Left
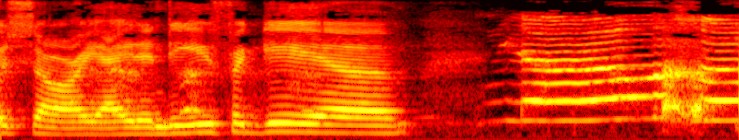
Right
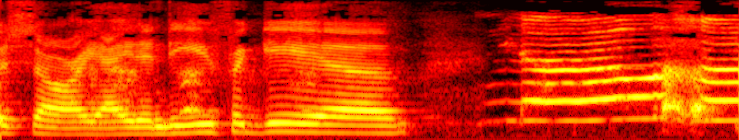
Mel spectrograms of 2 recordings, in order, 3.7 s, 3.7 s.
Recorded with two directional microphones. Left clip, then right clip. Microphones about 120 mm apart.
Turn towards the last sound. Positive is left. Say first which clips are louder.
# right 2 dB
turn(degrees=10)  # may be behind; listen again after turning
